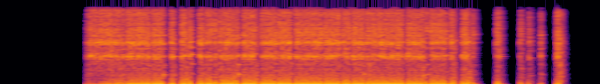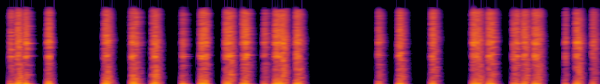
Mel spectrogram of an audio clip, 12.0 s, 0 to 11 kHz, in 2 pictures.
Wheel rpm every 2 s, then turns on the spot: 70, 160, 160, 140, 150, 160.
none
